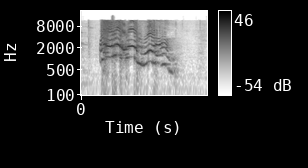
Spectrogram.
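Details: Sheru, an Alaskan Malamute puppy of eight or nine weeks, in Calgary, Canada, May 2012, aggressive towards Bruno, a German Shepherd, indoors: one loud, high, strained yelping cry lasting about a second, sliding downward at its end.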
